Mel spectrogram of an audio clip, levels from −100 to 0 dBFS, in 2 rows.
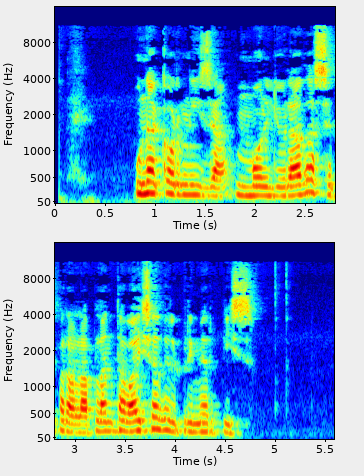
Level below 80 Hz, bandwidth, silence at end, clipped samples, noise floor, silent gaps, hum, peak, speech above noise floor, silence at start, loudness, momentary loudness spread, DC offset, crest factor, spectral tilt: -56 dBFS; 11.5 kHz; 0.8 s; under 0.1%; -59 dBFS; none; none; 0 dBFS; 44 dB; 0.8 s; -17 LUFS; 9 LU; under 0.1%; 16 dB; -5.5 dB/octave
